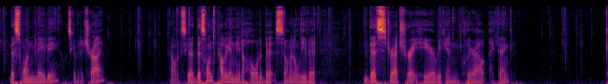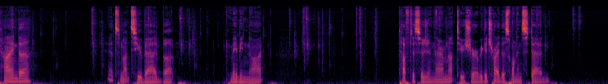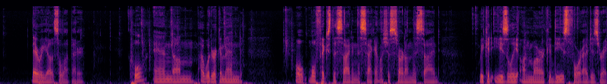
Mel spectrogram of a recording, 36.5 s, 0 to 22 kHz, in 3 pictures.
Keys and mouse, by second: 0.3 shift+click, 0.7 ctrl+e, 1.9 middle click, 2.4 middle click, 2.8 shift+middle click, 3.1 middle click, 3.6 shift+middle click, 4.2 middle click, 5.4 middle click, 6.6 shift+middle click, 8.0 shift+middle click, 8.2 shift+click, 8.4 shift+middle click, 9.0 ctrl+e, 10.8 middle drag, 11.3 middle click, 11.4 shift+right click, 11.8 middle click, 12.4 shift+middle drag, 12.9 middle drag, 15.1 ctrl+z, 15.7 ctrl+z, 16.1 middle click, 17.1 click, 18.9 ctrl+shift+middle click, 19.4 ctrl+shift+middle drag, 20.9 ctrl+shift+z, 22.8 ctrl+e, 24.3 middle click, 25.5 middle click, 26.7 middle click, 27.1 Tab, 27.4 middle drag, 27.7 Tab, 28.0 middle click, 29.0-29.3 middle drag, 30.0 Tab, 30.4 middle click, 30.9 middle click, 31.4 Tab, 31.7 middle click, 32.4 middle click, 33.7 click, 34.1 click, 34.4 middle click.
